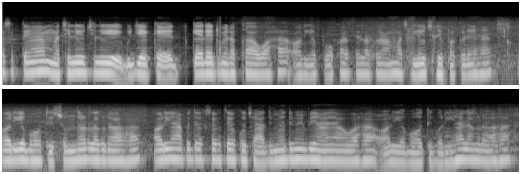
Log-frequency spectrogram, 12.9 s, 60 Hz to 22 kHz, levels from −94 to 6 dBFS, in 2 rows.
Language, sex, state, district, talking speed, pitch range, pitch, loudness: Hindi, male, Bihar, Saharsa, 225 wpm, 135-150 Hz, 145 Hz, -20 LUFS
